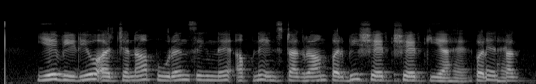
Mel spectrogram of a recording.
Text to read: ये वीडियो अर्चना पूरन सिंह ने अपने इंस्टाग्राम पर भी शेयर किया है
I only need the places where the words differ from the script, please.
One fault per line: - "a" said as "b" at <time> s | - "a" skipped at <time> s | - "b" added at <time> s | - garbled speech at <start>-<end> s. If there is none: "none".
- "शेयर" added at 3.9 s
- garbled speech at 4.7-5.2 s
